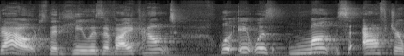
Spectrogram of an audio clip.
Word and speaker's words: Viscount: sort of disbelief saying why would it be vi count and not this count when it's spelled exactly like discount right so he then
